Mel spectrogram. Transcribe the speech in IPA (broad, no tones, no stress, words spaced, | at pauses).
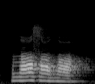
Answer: ðˤizˤɤðˤɤ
